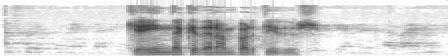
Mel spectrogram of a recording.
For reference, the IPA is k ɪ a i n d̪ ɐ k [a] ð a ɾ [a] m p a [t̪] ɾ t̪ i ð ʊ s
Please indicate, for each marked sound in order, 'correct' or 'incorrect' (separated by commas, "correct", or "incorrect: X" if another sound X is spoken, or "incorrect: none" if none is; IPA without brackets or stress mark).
incorrect: e, correct, incorrect: none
